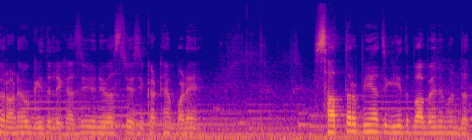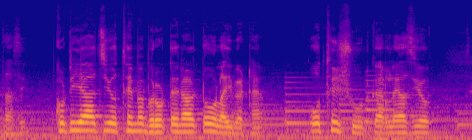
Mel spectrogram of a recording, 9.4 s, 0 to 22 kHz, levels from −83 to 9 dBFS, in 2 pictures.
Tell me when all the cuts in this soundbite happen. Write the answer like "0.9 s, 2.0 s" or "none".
5.2 s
